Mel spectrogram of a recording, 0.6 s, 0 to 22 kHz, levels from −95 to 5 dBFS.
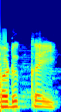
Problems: none marked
